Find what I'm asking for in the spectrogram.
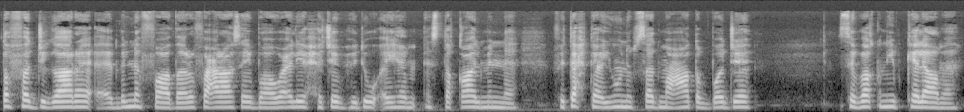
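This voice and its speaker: A woman's voice: fairly low pitch, flat delivery, fairly quick, a little mellow. A woman with an Iraqi accent narrating a story in the first person, reading steadily. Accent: Iraqi Arabic.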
